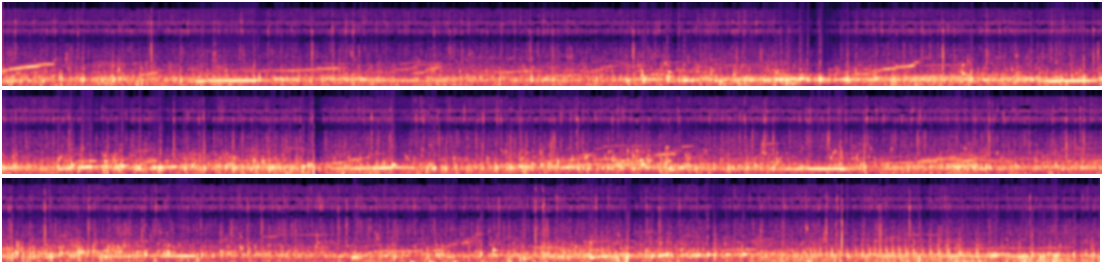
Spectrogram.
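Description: Humpback whale song heard underwater: a steady run of low moans and short whoops that glide up and down in pitch, one after another, over a background of fine crackling.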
